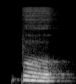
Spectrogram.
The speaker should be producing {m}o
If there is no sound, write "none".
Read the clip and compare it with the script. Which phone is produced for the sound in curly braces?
p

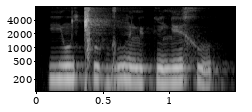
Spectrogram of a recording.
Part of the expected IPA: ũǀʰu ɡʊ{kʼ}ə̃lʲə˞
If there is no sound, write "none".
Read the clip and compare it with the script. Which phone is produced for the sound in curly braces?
ŋ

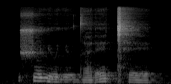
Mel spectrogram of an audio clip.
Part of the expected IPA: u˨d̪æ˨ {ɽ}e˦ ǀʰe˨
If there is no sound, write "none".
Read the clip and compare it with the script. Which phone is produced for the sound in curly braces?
ɾ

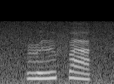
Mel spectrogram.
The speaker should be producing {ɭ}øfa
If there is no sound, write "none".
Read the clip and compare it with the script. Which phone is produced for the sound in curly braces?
ɭ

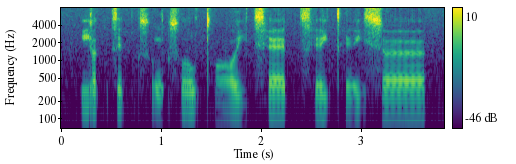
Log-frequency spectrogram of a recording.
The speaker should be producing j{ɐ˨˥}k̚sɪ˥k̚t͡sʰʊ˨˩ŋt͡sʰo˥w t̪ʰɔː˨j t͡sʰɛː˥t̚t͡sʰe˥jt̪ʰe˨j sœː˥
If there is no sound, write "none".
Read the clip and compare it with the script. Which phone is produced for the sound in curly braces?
ɐ˥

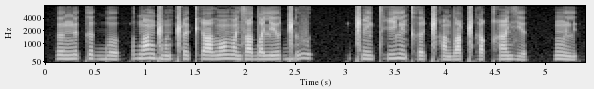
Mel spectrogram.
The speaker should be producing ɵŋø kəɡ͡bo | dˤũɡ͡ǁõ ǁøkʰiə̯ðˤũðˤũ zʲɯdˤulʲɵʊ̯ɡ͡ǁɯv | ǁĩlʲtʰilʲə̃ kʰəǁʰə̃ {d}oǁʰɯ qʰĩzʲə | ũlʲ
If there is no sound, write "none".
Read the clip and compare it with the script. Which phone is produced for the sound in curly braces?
dˤ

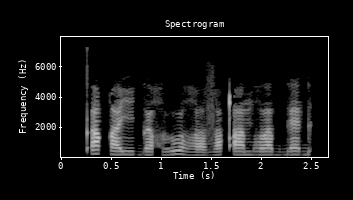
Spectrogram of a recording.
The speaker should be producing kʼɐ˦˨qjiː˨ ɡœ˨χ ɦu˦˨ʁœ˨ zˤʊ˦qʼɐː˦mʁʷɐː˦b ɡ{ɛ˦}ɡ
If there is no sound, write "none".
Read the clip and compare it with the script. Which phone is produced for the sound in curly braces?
ɛ˦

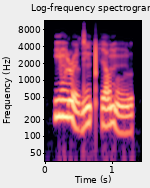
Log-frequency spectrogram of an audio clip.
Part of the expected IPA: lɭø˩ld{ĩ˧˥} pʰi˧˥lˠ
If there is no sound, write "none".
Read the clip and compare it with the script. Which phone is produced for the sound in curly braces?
ĩ˧˥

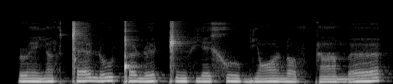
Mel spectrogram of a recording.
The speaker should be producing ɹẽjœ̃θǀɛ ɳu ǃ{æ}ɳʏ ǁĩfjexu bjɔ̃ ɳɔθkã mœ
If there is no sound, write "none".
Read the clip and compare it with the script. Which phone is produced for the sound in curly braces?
œ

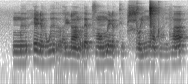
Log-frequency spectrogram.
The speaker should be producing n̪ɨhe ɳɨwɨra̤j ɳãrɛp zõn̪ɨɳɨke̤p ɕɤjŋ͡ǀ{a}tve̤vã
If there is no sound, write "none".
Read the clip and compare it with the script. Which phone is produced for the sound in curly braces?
ã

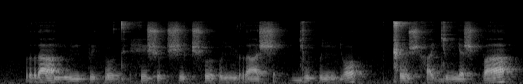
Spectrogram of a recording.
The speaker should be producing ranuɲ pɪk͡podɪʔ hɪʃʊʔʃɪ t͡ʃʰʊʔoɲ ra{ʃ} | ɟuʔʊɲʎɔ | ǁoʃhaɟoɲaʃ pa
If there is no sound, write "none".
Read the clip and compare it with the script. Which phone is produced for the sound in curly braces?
ʃ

